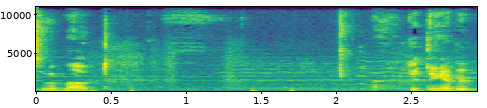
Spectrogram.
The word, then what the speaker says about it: Lamotte: Oh, it's Lamotte. Good thing I've been pronouncing that name all wrong the entire time.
